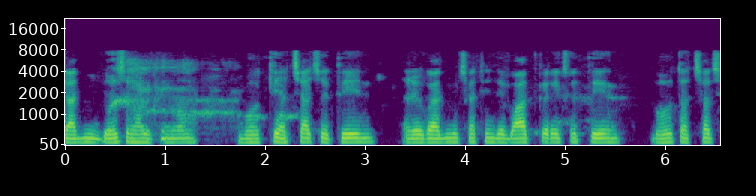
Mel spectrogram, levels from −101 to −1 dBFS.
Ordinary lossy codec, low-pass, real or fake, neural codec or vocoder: none; none; fake; codec, 16 kHz, 2 kbps, FreqCodec, larger model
